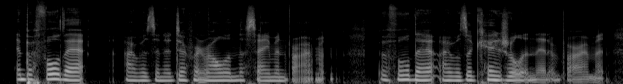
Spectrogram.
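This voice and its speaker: Very fast, lively speech from a woman at medium pitch with a New Zealand accent, on a very clean recording with a silent background. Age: 20s. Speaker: podcast guest. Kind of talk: casual chat.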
